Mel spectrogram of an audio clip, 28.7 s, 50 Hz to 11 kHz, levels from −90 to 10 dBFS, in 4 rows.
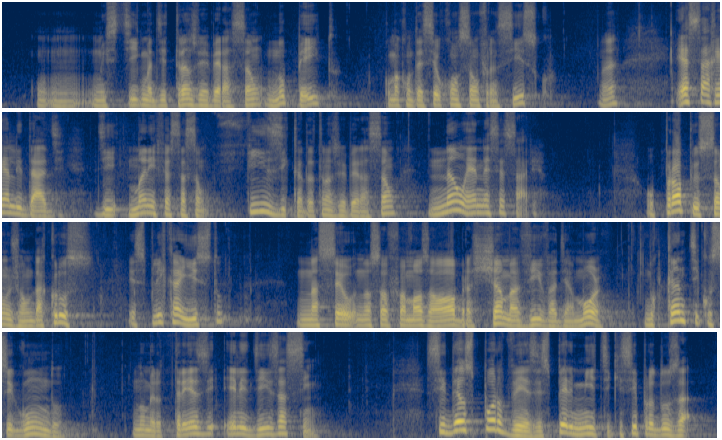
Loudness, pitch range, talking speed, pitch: -19 LUFS, 120-155 Hz, 120 wpm, 130 Hz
